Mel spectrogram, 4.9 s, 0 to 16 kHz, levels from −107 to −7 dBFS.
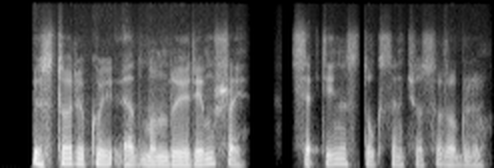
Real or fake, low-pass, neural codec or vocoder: fake; 14.4 kHz; autoencoder, 48 kHz, 32 numbers a frame, DAC-VAE, trained on Japanese speech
